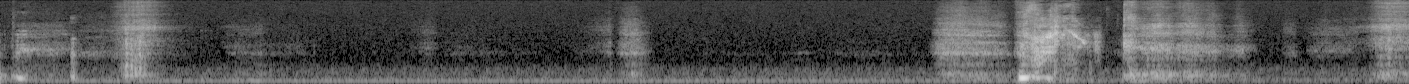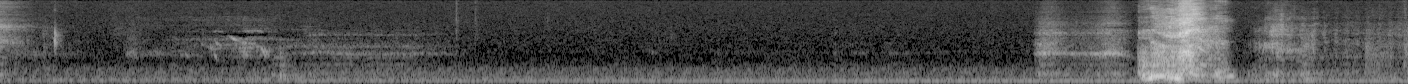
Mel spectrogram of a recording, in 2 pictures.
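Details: Person with Tourette syndrome: several sharp, sudden sneezes in quick bursts with quiet gaps; tic-like repeated sneezing.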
